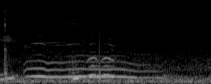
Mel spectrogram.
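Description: A voice humming one long, steady note that wavers briefly about a second in.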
